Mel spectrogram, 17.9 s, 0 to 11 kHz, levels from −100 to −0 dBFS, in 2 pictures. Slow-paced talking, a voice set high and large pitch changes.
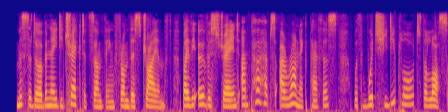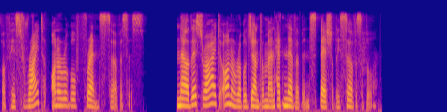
No: slow, 120 wpm; high, 195 Hz; average, 3.3 semitones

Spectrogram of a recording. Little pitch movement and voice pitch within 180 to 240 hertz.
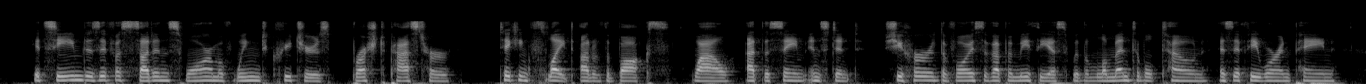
No: narrow, 1.7 semitones; medium, 170 Hz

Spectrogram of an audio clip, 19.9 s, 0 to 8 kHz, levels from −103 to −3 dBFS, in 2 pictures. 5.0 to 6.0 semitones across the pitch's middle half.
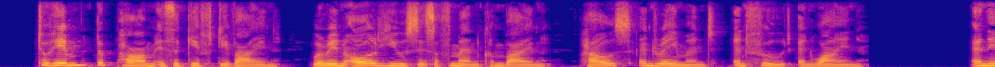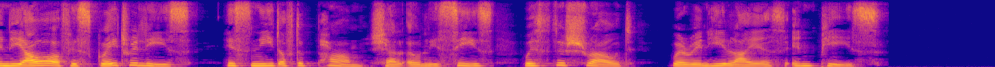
No: average, 3.1 semitones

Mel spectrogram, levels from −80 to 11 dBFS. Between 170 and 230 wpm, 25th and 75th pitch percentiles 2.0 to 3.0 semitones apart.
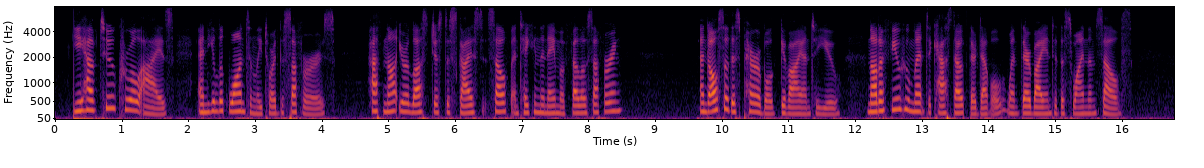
No: average, 180 wpm; average, 4.8 semitones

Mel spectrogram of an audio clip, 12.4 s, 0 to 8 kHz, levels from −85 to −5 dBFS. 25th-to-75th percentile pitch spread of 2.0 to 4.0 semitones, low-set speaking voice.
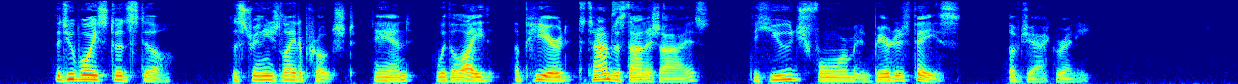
Yes: average, 3.4 semitones; low, 130 Hz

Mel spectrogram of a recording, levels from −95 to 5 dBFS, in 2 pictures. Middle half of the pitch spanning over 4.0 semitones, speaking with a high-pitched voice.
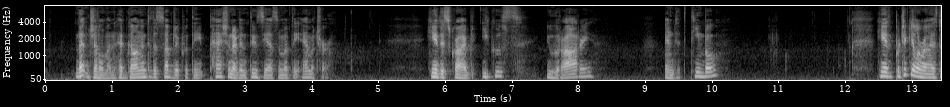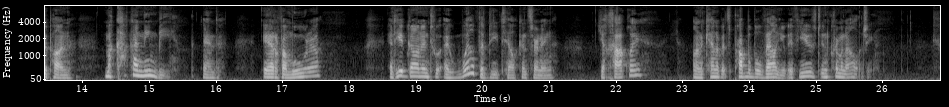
No: wide, 5.4 semitones; low, 130 Hz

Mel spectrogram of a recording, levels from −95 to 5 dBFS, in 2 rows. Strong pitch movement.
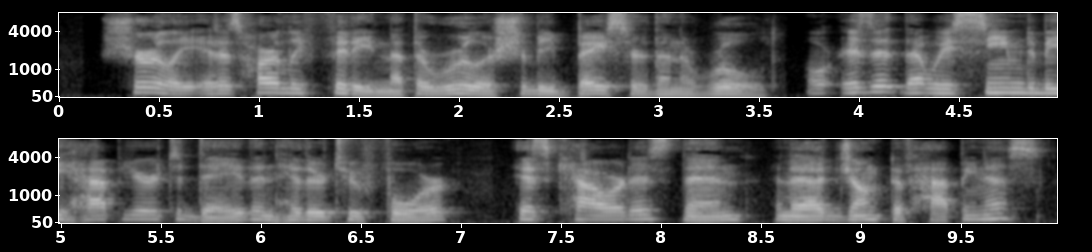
No: average, 3.7 semitones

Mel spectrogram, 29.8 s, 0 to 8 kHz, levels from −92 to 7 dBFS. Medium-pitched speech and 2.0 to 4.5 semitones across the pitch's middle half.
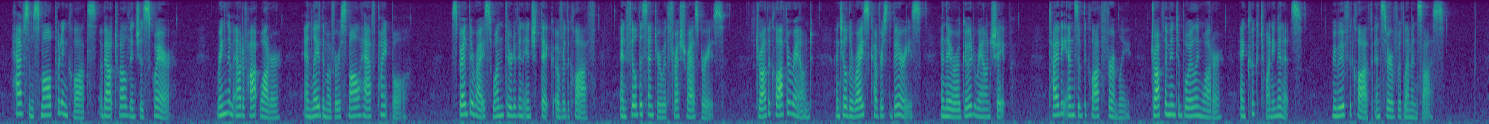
No: high, 200 Hz; average, 3.2 semitones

